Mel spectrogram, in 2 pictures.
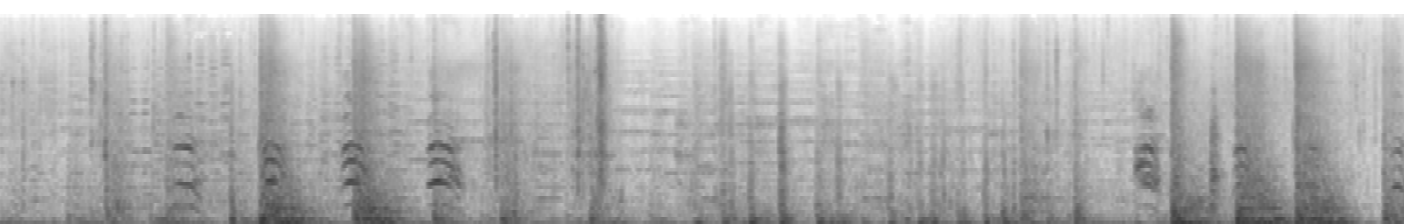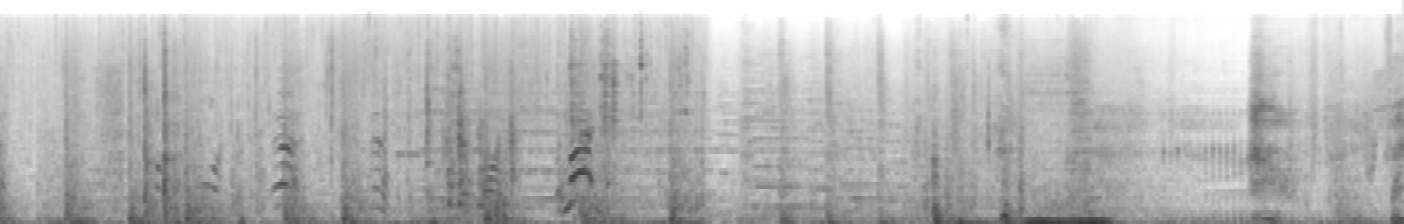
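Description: Action-film fight soundtrack: a dramatic music score under a string of heavy thuds and impacts, with wordless cries and grunts. It turns quieter for the last several seconds.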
